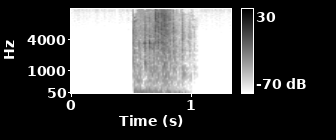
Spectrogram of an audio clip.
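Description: A door is opened in one short, soft rush of noise lasting about half a second, heard alone against silence.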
